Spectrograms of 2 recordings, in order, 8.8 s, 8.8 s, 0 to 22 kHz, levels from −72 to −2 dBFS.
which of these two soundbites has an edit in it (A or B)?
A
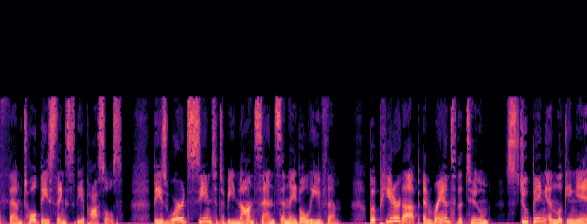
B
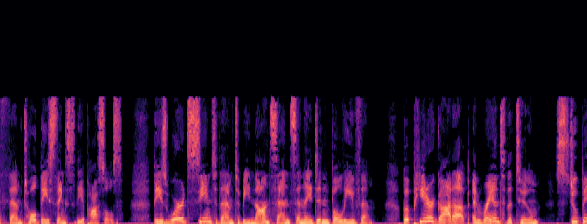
A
